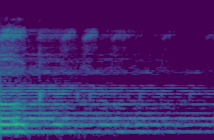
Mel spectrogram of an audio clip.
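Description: A held, chant-like vocal drone under a recited Pashto poem, fading steadily away over about two seconds as the piece ends.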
